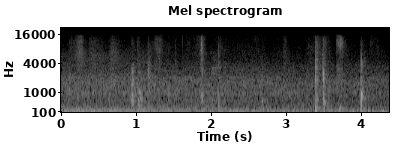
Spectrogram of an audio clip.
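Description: A few scattered sharp taps of a runner's feet striking stone paving, two of them close together near the end, over a steady low outdoor background noise. A brief chirp-like sound comes about a second in.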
